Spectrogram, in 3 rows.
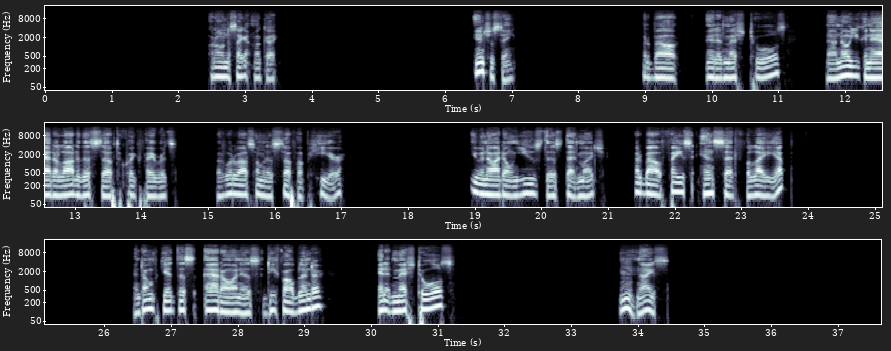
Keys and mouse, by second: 4.2 q, 9.8 click, 11.5 click, 15.7 click, 22.7-24.1 right drag, 25.2 q, 32.7 click, 36.9 click.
